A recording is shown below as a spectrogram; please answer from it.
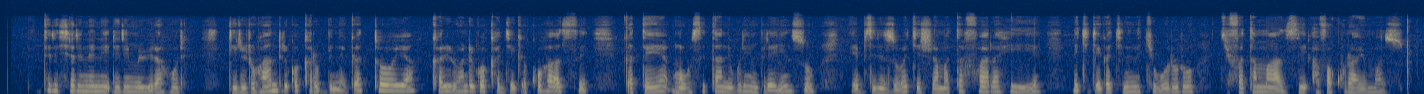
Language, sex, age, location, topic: Kinyarwanda, female, 36-49, Kigali, health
